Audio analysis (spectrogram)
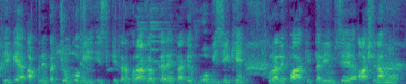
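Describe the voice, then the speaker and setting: A woman gives a tajweed lesson to a young pupil, patiently repeating and drawing out each sound. Her voice sits at a middling pitch and is caught from across the room. A steady hiss of noise runs underneath. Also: normal speed. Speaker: Quran recitation teacher. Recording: distant mic with steady background noise.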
